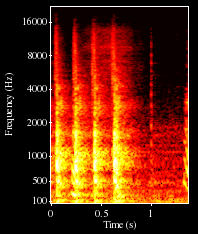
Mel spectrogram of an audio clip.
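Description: A knife chops quickly through onion on a cutting board in four fast, crisp strikes, close and fairly quiet, followed by a softer knock.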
